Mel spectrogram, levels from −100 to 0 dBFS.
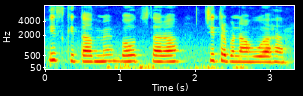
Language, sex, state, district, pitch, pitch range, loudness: Hindi, female, Jharkhand, Deoghar, 255 Hz, 245-275 Hz, -16 LUFS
